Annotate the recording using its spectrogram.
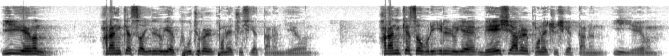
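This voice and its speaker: A man preaching a sermon, telling a story and then teaching in a measured way that rises for emphasis. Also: fairly high pitch, animated. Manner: measured preaching with rising emphasis and drawn-out pauses. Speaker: pastor.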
